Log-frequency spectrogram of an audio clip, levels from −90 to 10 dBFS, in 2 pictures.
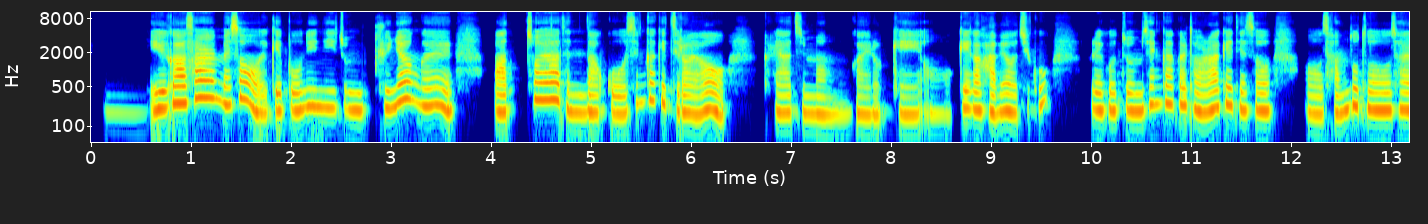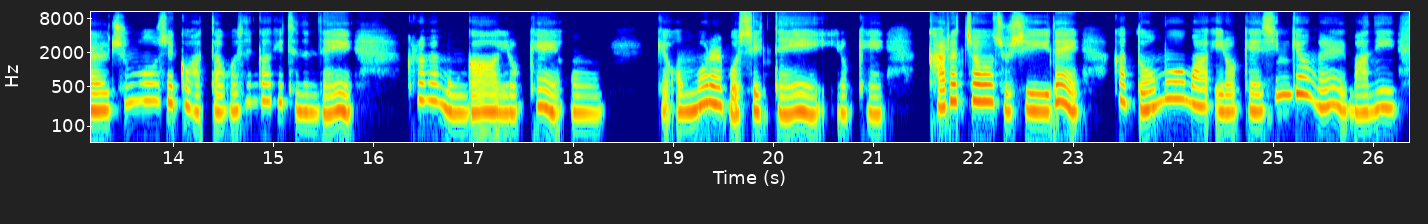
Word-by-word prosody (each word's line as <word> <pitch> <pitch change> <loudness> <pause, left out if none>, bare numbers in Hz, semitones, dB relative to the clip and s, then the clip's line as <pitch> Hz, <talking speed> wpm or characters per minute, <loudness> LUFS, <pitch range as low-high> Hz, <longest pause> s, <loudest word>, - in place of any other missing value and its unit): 음 175 -1 -23
'일과 210 +6 +6
삶에서 300 - +4
이렇게 180 +2 -1
본인이 215 +2 -2
좀 200 -2 -3
균형을 235 -3 +1 0.4
맞춰야 295 +11 +3
된다.'고 180 -3 -2
생각이 265 +5 -2
들어요. 185 -2 +1 0.4
그래야지만 175 -3 -4
뭔가 165 +1 -7
이렇게 165 0 -4
어 165 -2 -12
'어깨가 200 +4 0
가벼워지고 190 - -2 0.4
그리고 195 -1 -1
좀 190 -2 -1
생각을 250 +2 0
덜 185 -4 0
하게 220 +4 +2
돼서 195 -3 -1 0.3
어 170 -1 -4
잠도 190 +7 -1
더 195 -2 +1
잘 195 -1 +1
주무실 275 +3 -2
것 - - -1
같다.'고 185 0 -4
생각이 275 +3 -6
드는데 180 -1 0 0.5
그러면 290 -3 -2
뭔가 135 - +1
이렇게 185 +3 -1
어 175 -1 -5 0.6
이렇게 - - -5
'업무를 235 +7 +3
보실 190 -2 +2
때 175 0 +1 0.2
이렇게 175 -1 -6 0.4
가르쳐 280 +4 +5
주시되 195 0 +3 0.3
그러니까 275 -1 -2
너무 280 +10 +2
막 235 -4 0
이렇게 185 +1 -1
신경을 320 - +1
많이 190 +4 -2
195 Hz, 270 characters per minute, -20 LUFS, 180-250 Hz, 0.6 s, 일과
